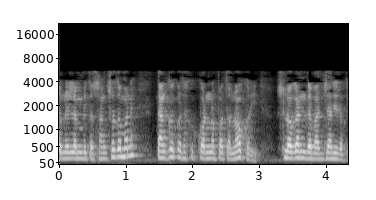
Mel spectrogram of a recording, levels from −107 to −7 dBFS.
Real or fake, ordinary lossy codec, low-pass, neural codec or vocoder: fake; MP3, 32 kbps; 5.4 kHz; autoencoder, 48 kHz, 128 numbers a frame, DAC-VAE, trained on Japanese speech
